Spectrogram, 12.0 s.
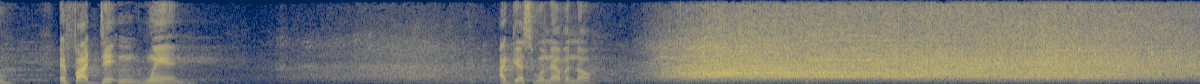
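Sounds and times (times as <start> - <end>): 
speech: 0.0 - 2.0, 5.0 - 6.0
laughter: 2.7 - 5.1
awards-show audience standing ovation applause: 6.5 - 12.0.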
